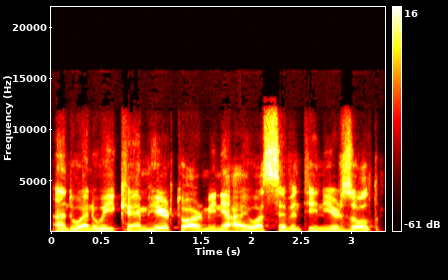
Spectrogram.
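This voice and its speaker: A man's voice: on the high side, moderate pace, a little mellow, no echo. Earnest young man with a dry sound. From Syria. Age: 20s. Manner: earnest, many fillers like "you know". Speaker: podcast guest. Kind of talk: casual conversation.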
